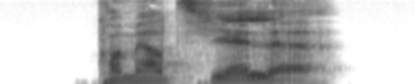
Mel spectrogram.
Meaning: inflection of kommerziell: 1. strong/mixed nominative/accusative feminine singular 2. strong nominative/accusative plural 3. weak nominative all-gender singular
- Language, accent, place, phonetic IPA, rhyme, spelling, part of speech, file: German, Germany, Berlin, [kɔmɛʁˈt͡si̯ɛlə], -ɛlə, kommerzielle, adjective, De-kommerzielle.ogg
